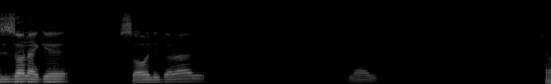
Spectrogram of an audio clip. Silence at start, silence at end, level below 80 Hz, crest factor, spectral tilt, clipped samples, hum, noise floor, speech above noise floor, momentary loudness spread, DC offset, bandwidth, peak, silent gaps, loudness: 0 s; 0 s; -84 dBFS; 24 dB; -3.5 dB/octave; under 0.1%; none; -85 dBFS; 41 dB; 20 LU; under 0.1%; 11.5 kHz; -24 dBFS; none; -43 LUFS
